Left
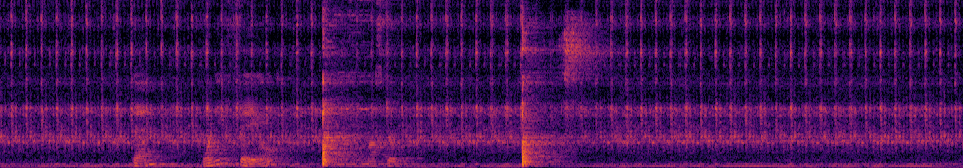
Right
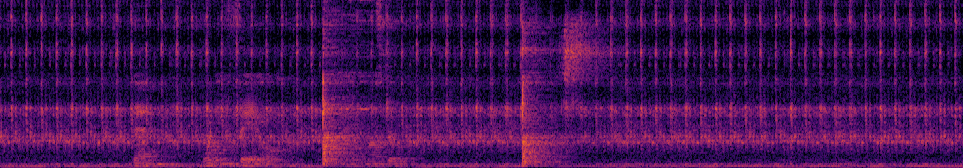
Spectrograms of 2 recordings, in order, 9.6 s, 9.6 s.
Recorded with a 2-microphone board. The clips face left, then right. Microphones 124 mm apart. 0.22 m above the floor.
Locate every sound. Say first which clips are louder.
1.3 s a man speaking: left 3 dB; 30° left (ahead or behind), 2 m
3.2 s breaking glass: left 5 dB; 40° left (ahead or behind), 2 m
5.4 s chewing: even; 40° left (ahead or behind), 2 m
